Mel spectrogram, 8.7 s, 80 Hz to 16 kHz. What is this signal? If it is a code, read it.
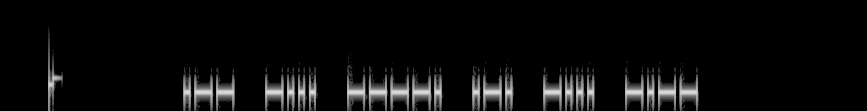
Morse code, heard as a keyed tone, about 22 wpm, spaced as for 16 wpm, 700 Hz. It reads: WB9RBY
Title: USA Call Signs - 2x Character Spacing - 22wpm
